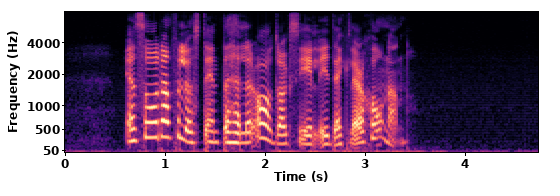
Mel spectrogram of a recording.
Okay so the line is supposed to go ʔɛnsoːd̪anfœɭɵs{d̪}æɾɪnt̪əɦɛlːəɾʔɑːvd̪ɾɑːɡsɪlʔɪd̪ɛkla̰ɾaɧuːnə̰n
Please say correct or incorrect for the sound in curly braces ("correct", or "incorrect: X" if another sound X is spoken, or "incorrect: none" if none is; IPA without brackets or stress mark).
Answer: incorrect: t̪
